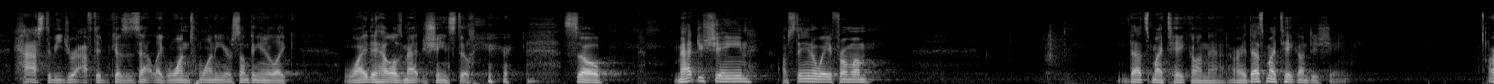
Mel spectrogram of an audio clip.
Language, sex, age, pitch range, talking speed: English, male, 30-49, 95-115 Hz, 175 wpm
